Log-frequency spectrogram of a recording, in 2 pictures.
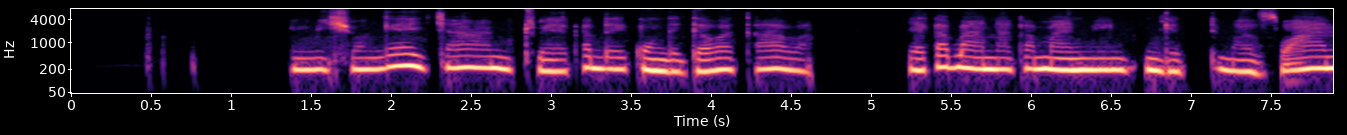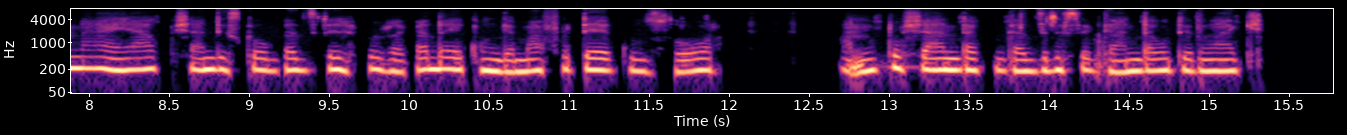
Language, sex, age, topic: Ndau, female, 18-24, health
